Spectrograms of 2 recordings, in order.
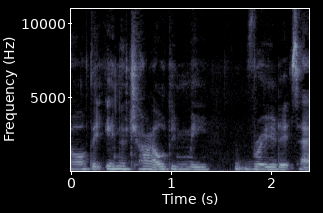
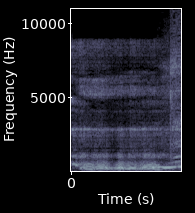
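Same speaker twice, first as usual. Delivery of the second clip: pained whimper; 6 semitones higher than usual. Retold or imitated. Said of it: "I was like".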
